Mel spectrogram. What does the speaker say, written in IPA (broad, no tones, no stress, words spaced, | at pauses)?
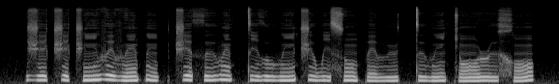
ʒet͡ʃet͡ʃĩve vẽpĩ | t͡ʃeθɨβẽ tːiðuβĩt͡ʃɨ wisũpe βʉtːɨ βĩcõɹɨ xõ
